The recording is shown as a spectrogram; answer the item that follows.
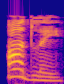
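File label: "oddly", American English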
